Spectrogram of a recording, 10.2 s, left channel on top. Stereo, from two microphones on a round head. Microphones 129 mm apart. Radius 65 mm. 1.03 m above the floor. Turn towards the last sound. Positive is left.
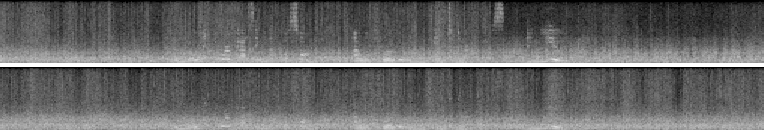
turn(degrees=80)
